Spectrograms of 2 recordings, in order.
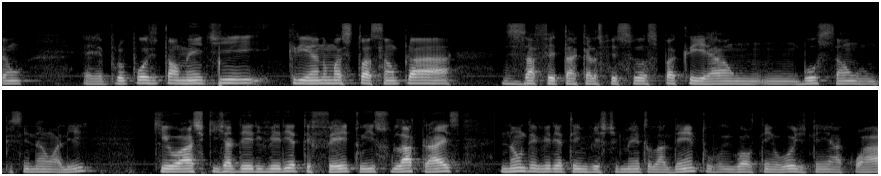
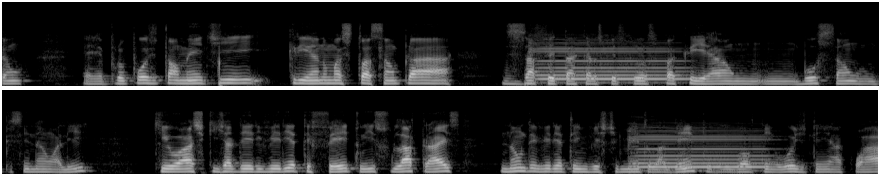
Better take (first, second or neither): first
